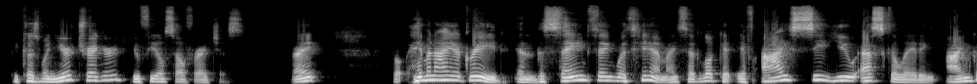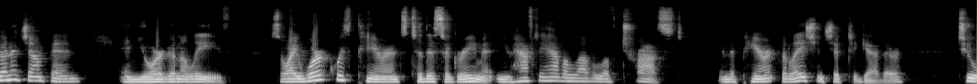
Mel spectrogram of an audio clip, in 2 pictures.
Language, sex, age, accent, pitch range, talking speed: English, male, 50-69, American, 115-150 Hz, 185 wpm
